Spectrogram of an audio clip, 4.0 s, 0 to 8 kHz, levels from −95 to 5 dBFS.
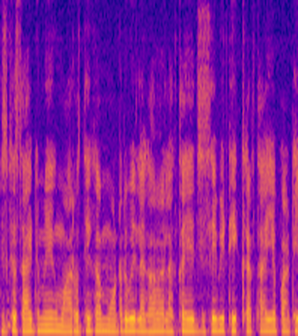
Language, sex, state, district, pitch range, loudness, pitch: Hindi, male, Chhattisgarh, Kabirdham, 135-145 Hz, -17 LUFS, 140 Hz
